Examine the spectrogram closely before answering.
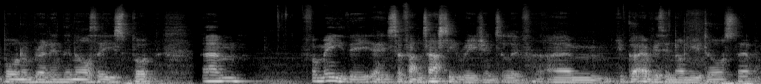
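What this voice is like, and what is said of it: Northern English accent. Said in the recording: “as you can tell from my accent. So originally from Yorkshire, moved up in 2001.”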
